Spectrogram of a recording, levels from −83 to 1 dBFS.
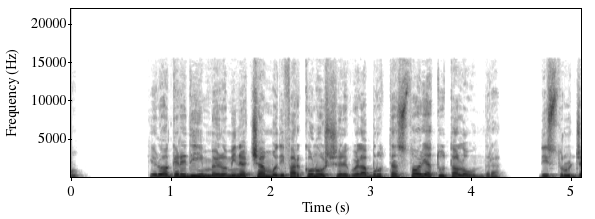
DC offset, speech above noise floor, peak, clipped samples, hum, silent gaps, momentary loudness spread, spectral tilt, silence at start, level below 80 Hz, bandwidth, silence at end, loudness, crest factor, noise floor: under 0.1%; over 76 dB; -2 dBFS; under 0.1%; none; none; 10 LU; -5.5 dB/octave; 0 s; -58 dBFS; 15.5 kHz; 0 s; -15 LUFS; 12 dB; under -90 dBFS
